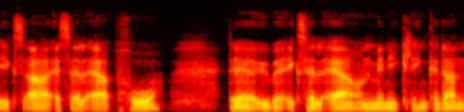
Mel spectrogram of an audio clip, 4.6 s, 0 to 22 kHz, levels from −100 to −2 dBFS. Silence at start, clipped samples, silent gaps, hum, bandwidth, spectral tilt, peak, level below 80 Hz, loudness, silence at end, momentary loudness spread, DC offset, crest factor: 0 s; under 0.1%; none; none; 14.5 kHz; -5.5 dB/octave; -12 dBFS; -60 dBFS; -32 LUFS; 0 s; 12 LU; under 0.1%; 20 dB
